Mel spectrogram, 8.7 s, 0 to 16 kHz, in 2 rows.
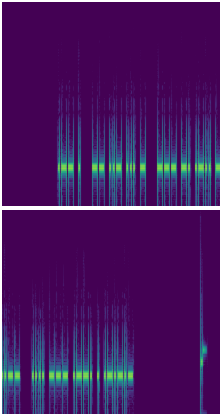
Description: Morse code, heard as a keyed tone, about 34 wpm, 700 Hz. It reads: WE MUST ONLY HOPE.
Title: Sentences from Top 1000 Words 35wpm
